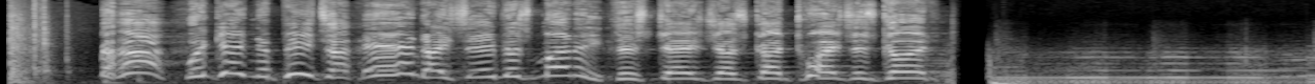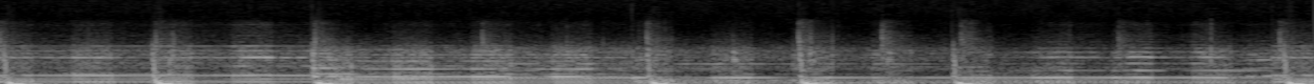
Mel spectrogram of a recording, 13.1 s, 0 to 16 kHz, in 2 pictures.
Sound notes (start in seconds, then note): 0.0 hangs up phone; 5.0 suspenseful music playing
